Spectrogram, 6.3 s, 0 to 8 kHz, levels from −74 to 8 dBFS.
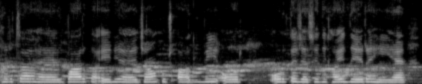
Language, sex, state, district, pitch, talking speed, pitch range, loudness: Hindi, female, Uttar Pradesh, Shamli, 245 Hz, 125 wpm, 235-260 Hz, -16 LUFS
